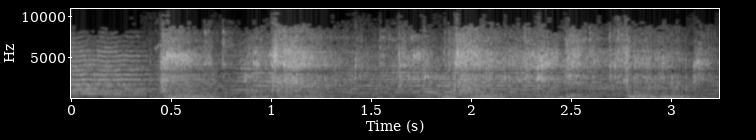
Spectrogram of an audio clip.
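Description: A series of firm knocks on a door, four or five heavy raps spaced irregularly, sounding close and fairly loud over a steady, humming tonal background, with no one speaking.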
